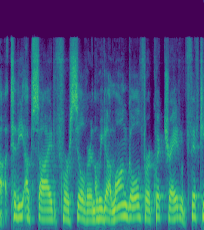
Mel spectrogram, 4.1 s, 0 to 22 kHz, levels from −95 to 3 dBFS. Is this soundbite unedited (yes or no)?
no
